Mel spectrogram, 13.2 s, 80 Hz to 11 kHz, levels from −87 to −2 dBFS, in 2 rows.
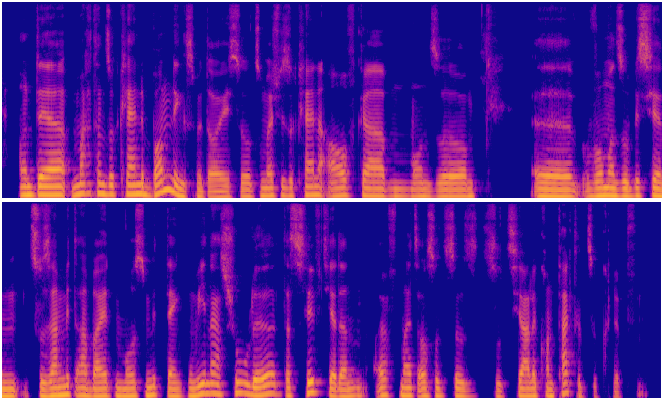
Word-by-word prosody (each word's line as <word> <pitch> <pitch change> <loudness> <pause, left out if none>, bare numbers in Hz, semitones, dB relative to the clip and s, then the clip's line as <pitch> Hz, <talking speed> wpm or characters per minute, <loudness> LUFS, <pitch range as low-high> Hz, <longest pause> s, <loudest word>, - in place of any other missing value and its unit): Und 135 0 +2
der 140 -1 +6
macht 160 +4 -1
dann 160 - +3
so 150 - +1
kleine 150 +1 +2
Bondings 150 - +1
mit 105 -3 -5
euch 95 0 -2
so 110 +2 -3
zum 120 +3 -4
Beispiel 125 +1 -3
so 120 - -3
kleine 135 +1 -2
Aufgaben 115 -2 -2
und 115 0 -2
so, 110 +1 +1 0.6
äh, - - -6 0.4
wo 115 +3 0
man 125 -1 +4
so 115 0 +1
bisschen 120 -1 0
zusammen 125 +3 +2
mitarbeiten 120 -3 0
muss, 115 +1 0
mitdenken 120 -3 -1
wie 145 - +4
in 160 - +1
der 160 -2 0
Schule. 155 -2 +2
Das 125 -2 -4
hilft 175 0 0
ja 115 - +3
dann 115 +2 -2
oftmals 125 -1 -2
auch 115 +2 0
so 120 +1 -3
zu 115 0 -3
soziale 110 +2 -4
Kontakte 120 +9 -5
zu - - -15
knüpfen. - - -18
120 Hz, 190 wpm, -22 LUFS, 115-135 Hz, 0.6 s, der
